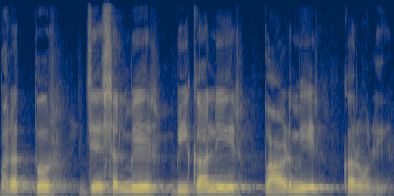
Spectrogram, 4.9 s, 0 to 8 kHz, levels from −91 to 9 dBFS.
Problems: constant background noise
